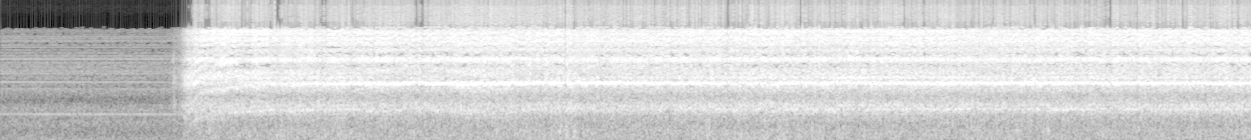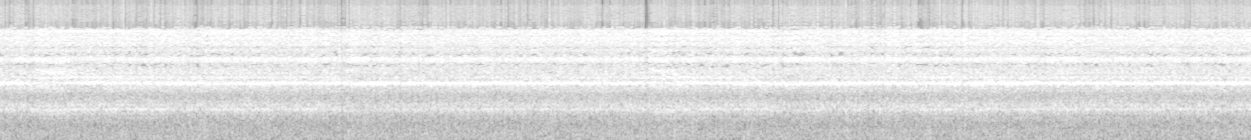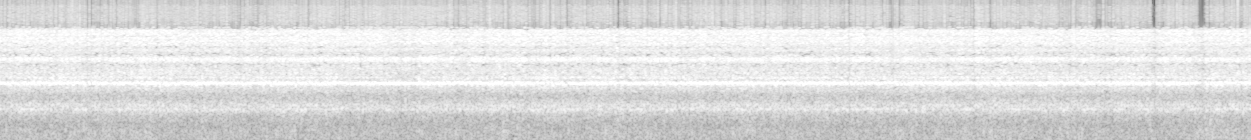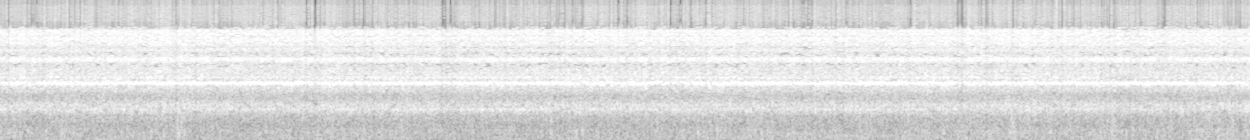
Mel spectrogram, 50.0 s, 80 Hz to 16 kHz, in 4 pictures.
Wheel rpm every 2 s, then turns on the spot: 0, 180, 220, 230, 230, 240, 230, 230, 230, 230, 230, 230, 230, 230, 230, 230, 230, 230, 230, 240, 230, 230, 230, 230, 230.
none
